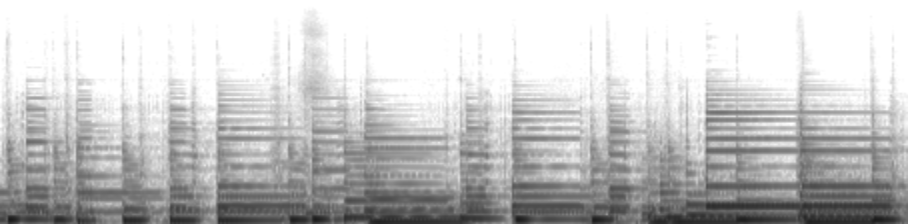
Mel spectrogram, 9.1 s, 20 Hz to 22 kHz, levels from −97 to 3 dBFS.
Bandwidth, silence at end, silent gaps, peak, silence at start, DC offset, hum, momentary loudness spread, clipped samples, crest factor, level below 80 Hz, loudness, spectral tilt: 3.3 kHz; 0 s; none; -4 dBFS; 0 s; under 0.1%; none; 9 LU; under 0.1%; 14 dB; -24 dBFS; -19 LUFS; -12 dB/octave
